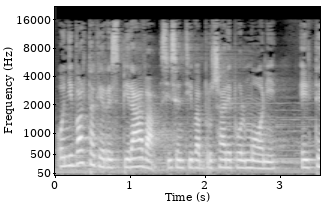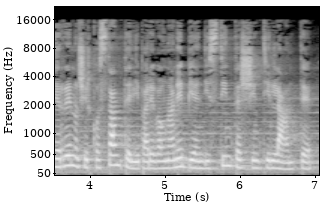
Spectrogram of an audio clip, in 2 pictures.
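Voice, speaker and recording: A woman's voice: fairly low pitch, a little fast, darkish tone. Woman reading a story aloud. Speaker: story reader. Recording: long reverb, faint music behind.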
